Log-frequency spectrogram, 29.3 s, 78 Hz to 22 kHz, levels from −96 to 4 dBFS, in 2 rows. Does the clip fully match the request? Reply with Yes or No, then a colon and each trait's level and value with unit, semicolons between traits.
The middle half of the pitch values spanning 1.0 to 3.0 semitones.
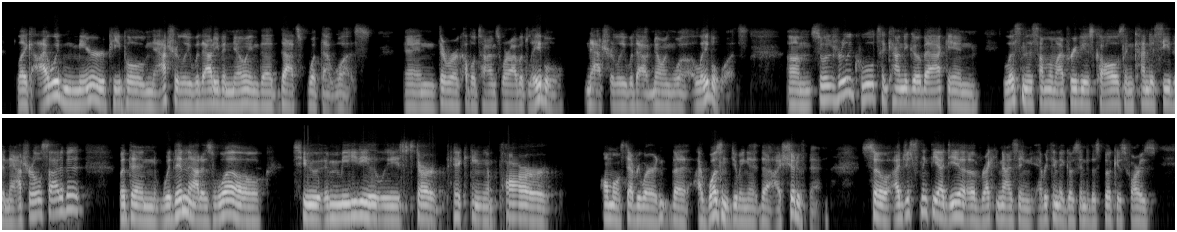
Yes: narrow, 2.4 semitones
